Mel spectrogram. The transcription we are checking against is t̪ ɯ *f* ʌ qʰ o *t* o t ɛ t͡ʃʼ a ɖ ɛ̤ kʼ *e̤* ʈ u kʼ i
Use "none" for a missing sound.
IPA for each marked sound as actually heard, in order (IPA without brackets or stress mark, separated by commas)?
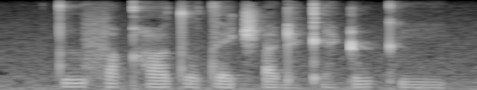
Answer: f, t, ɛ̤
